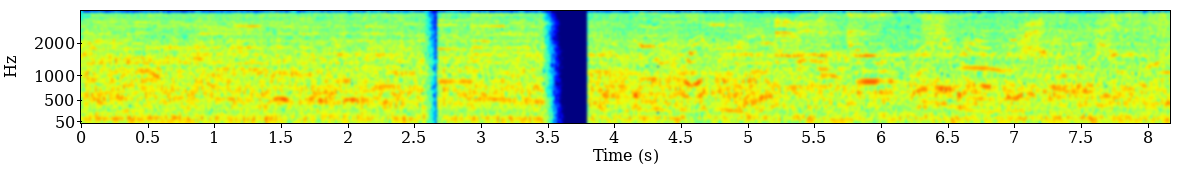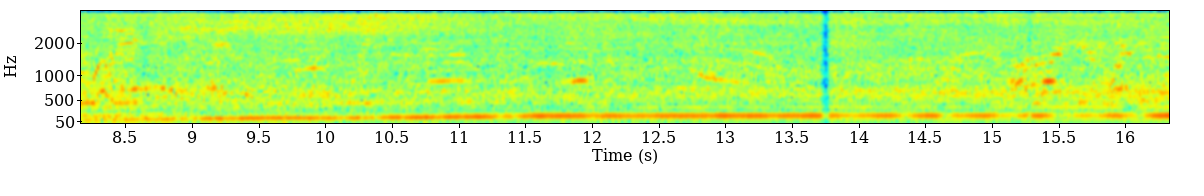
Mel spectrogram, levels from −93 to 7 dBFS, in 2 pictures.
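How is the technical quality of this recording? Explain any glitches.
The recording has repeated packet-loss glitches from a network call, and the band stops at 4 kHz, which fits a narrowband telephone codec such as G.711 mu-law at 64 kbps.

Short concealed packet loss occurs at 1.58 to 1.64 s, 8.61 to 8.68 s and 15.25 to 15.29 s. Each time, a sliver of audio, about 20 to 40 ms, never arrived in time. The receiver papered over it by extending the preceding sound, then crossfaded back. At 8.61 s the patch also stretches the timeline by roughly a hundredth of a second. Each one is heard as a brief smear or wobble.

Burst of packet loss hits at 2.57 to 2.68 s and 13.70 to 13.77 s. Consecutive packets went missing, 100 ms in the first case and 60 ms in the second. The receiver kept reproducing the last sound while fading it down, about 93 ms and 54 ms of substitute audio. The result is a held buzz or fading hiss, after which the audio resumes slightly further on with the missing stretch gone.

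A long network dropout runs from 3.46 to 3.81 s, likely caused by the connection stalling. About 340 ms of audio was lost. Concealment first stretches the previous sound into a decaying buzz or hiss, then gives up, leaving roughly 210 ms of silence. The audio returns past the gap, so whatever fell inside it is simply absent.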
